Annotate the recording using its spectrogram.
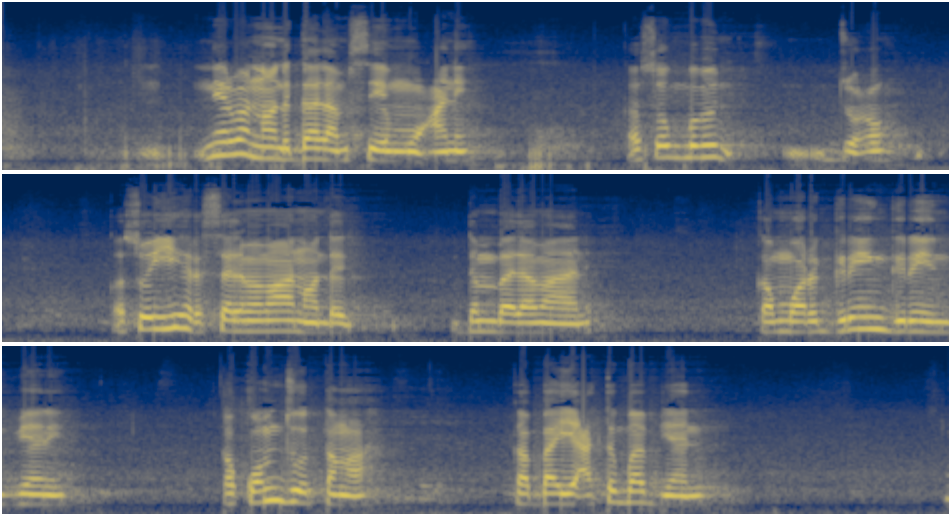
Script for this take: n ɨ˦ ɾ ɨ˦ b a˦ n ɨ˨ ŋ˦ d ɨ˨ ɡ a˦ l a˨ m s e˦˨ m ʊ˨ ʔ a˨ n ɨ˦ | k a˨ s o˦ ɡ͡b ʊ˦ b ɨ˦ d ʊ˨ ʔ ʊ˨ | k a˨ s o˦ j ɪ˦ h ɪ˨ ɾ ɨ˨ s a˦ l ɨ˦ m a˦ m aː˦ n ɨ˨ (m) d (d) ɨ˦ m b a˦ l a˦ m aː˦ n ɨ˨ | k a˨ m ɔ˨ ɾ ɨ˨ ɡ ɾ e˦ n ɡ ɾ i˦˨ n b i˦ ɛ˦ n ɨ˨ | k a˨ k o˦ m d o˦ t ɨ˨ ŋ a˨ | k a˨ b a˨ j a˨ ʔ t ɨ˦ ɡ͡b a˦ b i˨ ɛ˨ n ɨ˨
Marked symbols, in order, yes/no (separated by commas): no, yes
